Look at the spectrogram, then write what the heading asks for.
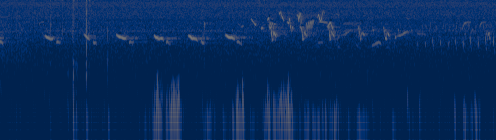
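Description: Songbirds calling in the open: one repeats a short falling chirp about twice a second, a burst of varied song comes about four seconds in, and a fast ticking trill follows near the end. Several low thuds on the microphone, the loudest sounds, come between about two and four and a half seconds in.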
